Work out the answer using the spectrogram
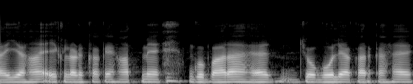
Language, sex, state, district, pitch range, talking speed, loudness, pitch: Hindi, male, Jharkhand, Garhwa, 110-120 Hz, 190 wpm, -18 LUFS, 115 Hz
